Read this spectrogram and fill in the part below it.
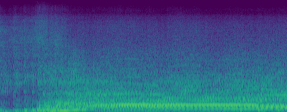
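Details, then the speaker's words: AWD Civic Type R build with new intercooler piping, started briefly after rewiring with the cooling system unfinished: catches within a second, rises, then settles into a smooth, steady high idle with an even tone; normal running. "well boys somehow the car still runs after all of our wiring Shenanigans fired right up no issues"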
